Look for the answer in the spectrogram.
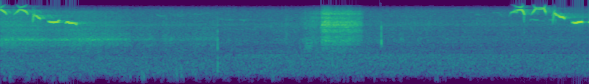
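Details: A blue tit at Uppsala Botanic Garden gives two very high, thin song phrases about five seconds apart. Each has a few sharp notes dropping into a brief trill, over a soft background hiss.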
